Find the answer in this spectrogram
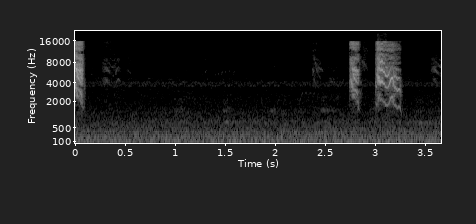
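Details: Female Yellow-bellied Seedeater calling to stimulate the male: short, high, sharp chirps, one at the start and a tight burst of three near the end, over a steady thin whine and quiet background.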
